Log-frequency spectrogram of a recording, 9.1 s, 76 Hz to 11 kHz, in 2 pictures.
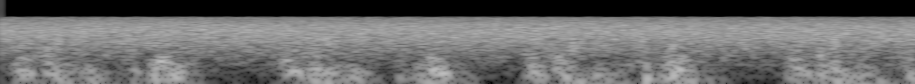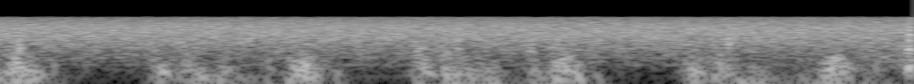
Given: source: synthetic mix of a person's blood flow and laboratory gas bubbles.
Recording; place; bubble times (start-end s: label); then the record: Doppler ultrasound of blood flow; precordium
9.07-9.15 s: bubbles
From the record:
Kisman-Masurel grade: 113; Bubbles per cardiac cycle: 1 to 2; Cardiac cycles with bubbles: 1 to 10%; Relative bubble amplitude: loud (0.450 to 0.775); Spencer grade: 1 (occasional bubble signal discernible with the cardiac motion signal, with majority of cardiac periods free of bubbles); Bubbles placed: anywhere in the cardiac cycle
